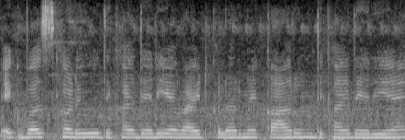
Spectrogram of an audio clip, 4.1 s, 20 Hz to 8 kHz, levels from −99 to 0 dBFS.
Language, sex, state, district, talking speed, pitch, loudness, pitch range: Hindi, female, Bihar, Vaishali, 265 wpm, 205 Hz, -25 LUFS, 195-210 Hz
